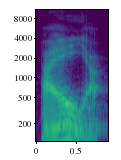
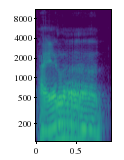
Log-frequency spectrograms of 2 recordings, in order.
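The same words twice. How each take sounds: First: The double L is said like a Y. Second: The double L is said like an L. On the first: The speaker calls it right. "You pronounce it somewhat like a Y" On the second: The speaker calls it wrong. "a lot of English will pronounce it paella... Paella, no"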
